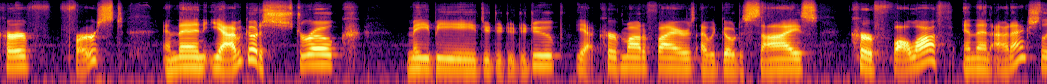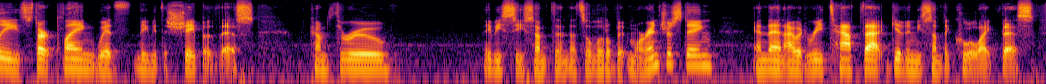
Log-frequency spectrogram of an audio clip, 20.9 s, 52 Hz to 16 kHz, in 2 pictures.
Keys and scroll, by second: 17.7 ctrl+z.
